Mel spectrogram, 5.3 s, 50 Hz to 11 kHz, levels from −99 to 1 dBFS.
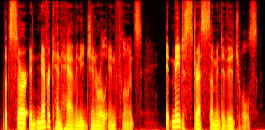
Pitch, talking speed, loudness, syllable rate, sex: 100 Hz, 160 wpm, -22 LUFS, 5.3 syllables/s, male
